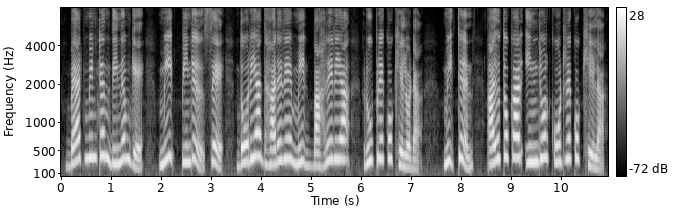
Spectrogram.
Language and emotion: Santali, neutral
